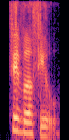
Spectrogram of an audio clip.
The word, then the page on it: feverfew: Indian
